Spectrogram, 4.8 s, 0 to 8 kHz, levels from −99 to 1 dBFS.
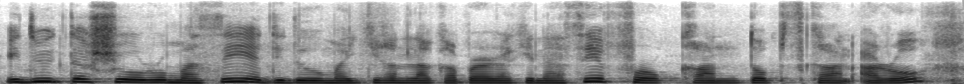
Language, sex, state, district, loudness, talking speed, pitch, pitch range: Nagamese, female, Nagaland, Dimapur, -12 LUFS, 235 wpm, 190 Hz, 175-235 Hz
